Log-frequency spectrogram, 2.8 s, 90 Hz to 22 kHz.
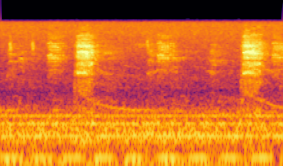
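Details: Early morning, 25 February 2018, in a South African game reserve near lions: francolins perched in trees on each side, upset at a predator, give harsh, scratchy alarm squawks in short bursts, several in under three seconds, over a faint low hum.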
